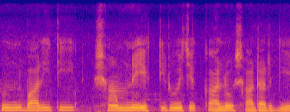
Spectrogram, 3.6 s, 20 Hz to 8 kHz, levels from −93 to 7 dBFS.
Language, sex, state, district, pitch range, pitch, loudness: Bengali, female, West Bengal, Dakshin Dinajpur, 160-180 Hz, 170 Hz, -16 LUFS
